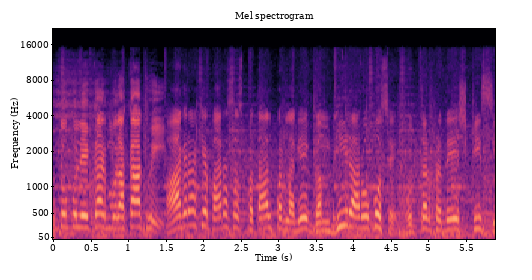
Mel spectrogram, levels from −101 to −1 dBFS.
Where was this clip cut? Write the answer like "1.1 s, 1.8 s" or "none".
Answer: 1.4 s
